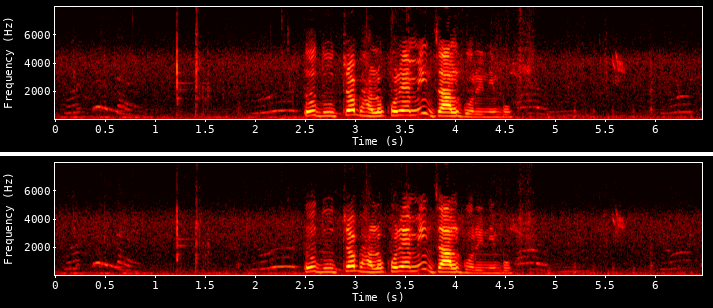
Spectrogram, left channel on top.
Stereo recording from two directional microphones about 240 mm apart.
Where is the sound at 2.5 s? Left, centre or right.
Left.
